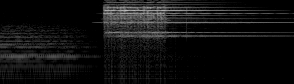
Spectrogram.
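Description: A held music chord fades out, then about a second and a half in an old rotary-dial telephone's bell rings once, a short burst of about a second whose ring dies away slowly.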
